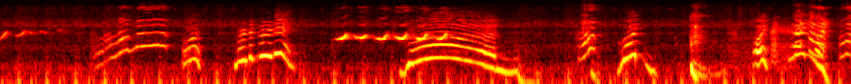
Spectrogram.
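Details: English-speaking pet Amazon parrot mixing clear whistles and voice-like phrases: rising slurred notes, a fluttering level whistle, a long arched syllable, then quick upward chirps near the end, with a low rumbling hum underneath.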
